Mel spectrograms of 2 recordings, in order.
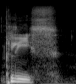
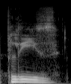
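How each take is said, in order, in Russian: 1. Слово заканчивается звуком 's'. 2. Слово заканчивается звуком 'z'. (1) "Характерная ошибка русских иммигрантов. Замена буквы «z» на «s»" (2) "вместо"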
